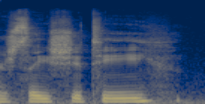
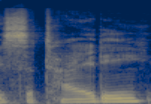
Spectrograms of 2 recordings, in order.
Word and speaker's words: satiety: I think pretty sure people get on me when I say satiety instead of satiy for that word. I mean, it's technically pronounced both ways, but yeah, every time I put a short out where I say the word satiety, people like I get a million comments. It's satiy.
